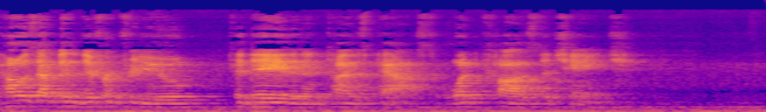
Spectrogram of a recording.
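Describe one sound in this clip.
A man speaks into a microphone, heard through a loudspeaker.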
